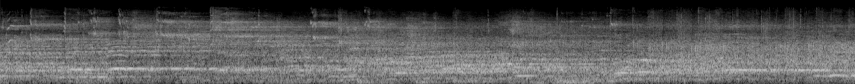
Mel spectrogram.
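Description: Men shout to each other across a large echoing hall.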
